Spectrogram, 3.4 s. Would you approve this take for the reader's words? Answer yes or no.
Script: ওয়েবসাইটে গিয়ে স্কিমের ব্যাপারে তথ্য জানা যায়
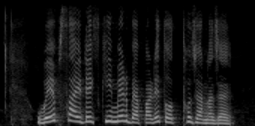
no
